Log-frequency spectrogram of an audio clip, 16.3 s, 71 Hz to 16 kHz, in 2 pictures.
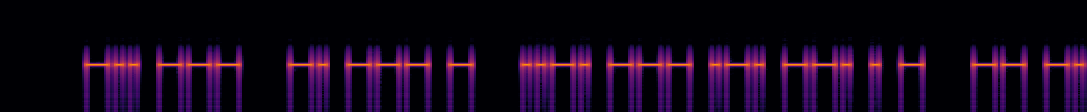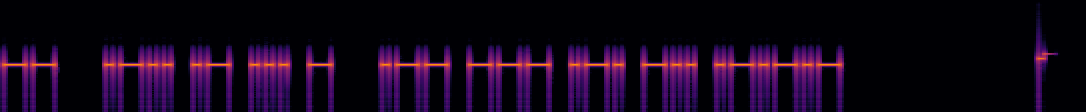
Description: Morse code, heard as a keyed tone, about 22 wpm, 700 Hz. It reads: DO NOT FORGET MY LAST WORD.
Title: Sentences from Top 1200 Words 22wpm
